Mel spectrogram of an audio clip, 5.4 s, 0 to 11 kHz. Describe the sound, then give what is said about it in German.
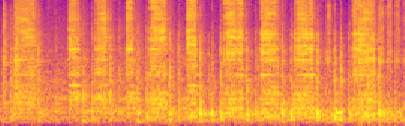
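An Epson dot-matrix printer, supplied for the IBM Personal Computer 5150, chatters loudly, its print head rasping in quick bursts with brief pauses between lines, a steady mechanical rattle with no voices. “Den Drucker zum Beispiel steuert Epson bei.”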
